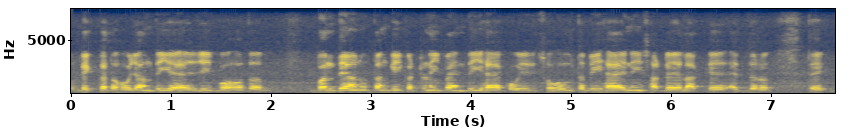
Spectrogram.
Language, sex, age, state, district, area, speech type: Punjabi, male, 60+, Punjab, Mohali, rural, spontaneous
